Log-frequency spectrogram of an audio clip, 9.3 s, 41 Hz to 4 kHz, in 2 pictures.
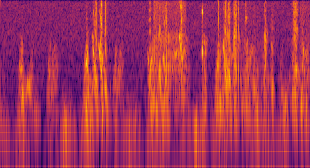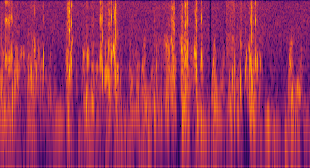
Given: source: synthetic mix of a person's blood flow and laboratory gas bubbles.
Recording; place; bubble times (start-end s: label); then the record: Doppler ultrasound of blood flow; precordium
1.36-1.66 s: bubbles
2.19-2.81 s: bubbles
3.00-3.11 s: bubbles
3.21-4.12 s: bubbles
4.36-5.32 s: bubbles
5.60-5.83 s: bubbles
5.88-6.49 s: bubbles
6.58-6.75 s: bubbles
6.93-7.30 s: bubbles
7.33-7.71 s: bubbles
8.04-8.58 s: bubbles
From the record:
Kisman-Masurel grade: 332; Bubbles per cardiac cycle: rolling drumbeat, 9 or more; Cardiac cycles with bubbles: 50 to 99%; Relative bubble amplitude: moderate (0.250 to 0.450); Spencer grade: 3 (all of the cardiac periods contain showers or single bubble signals, but not dominating or overriding the cardiac motion signals); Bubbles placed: only in the low amplitude regions of the cardiac cycle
